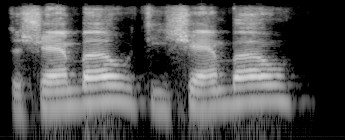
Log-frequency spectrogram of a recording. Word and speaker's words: DeChambeau: Bryson DeChambeau's, how do you say it? DeChambeau. – Bryson DeChambeau. – It makes it sound like you're going to do like Rochambeau.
